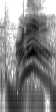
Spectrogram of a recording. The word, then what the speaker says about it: olé: Pero también es una expresión cuando de pronto alguien hace algo de aplauso, es ¡olé! ¡Olé! ¿Eh? Con claro. Acento en la E. ¡Olé!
